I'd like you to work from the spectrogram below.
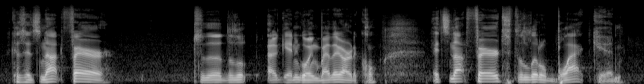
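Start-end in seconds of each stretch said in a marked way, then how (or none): none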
